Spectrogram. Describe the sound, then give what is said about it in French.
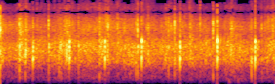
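An audience applauds: a dense, steady patter of many hands clapping, fairly loud and even throughout the brief stretch, with no voices standing out. “On peut applaudir ce gourou qui est Sylvain, l'anti-gourou qui est Sylvain Palais.”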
